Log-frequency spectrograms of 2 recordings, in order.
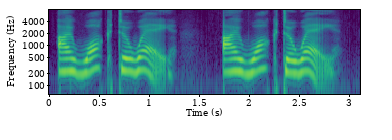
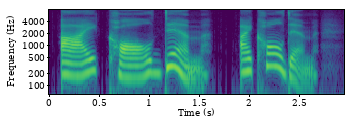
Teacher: Don't try to say walked by itself. Take the T from walked and push it on to away.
